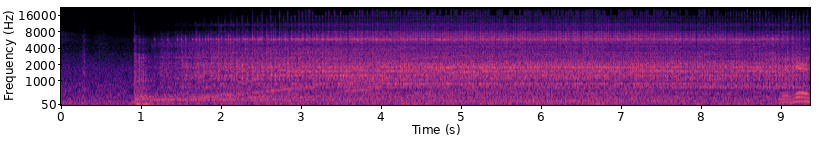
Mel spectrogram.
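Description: A Standard-Modern 1133 engine lathe runs in gear at 1800, a sudden clunk followed by a steady loud mechanical hum and whine that persists, with a faint rattle near the end.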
